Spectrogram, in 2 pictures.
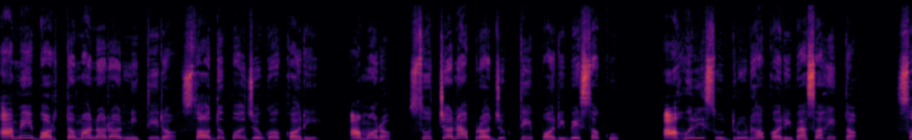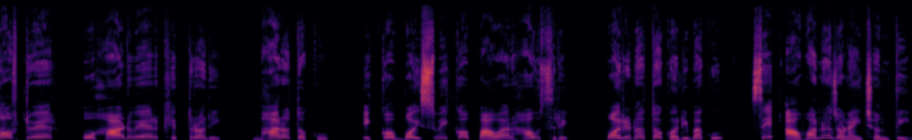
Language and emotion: Odia, neutral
